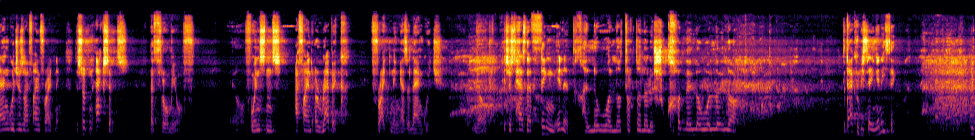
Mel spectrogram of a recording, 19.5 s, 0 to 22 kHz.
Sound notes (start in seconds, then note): 12.4 makes up Arabic words; 18.0 laughter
